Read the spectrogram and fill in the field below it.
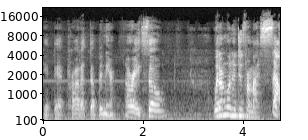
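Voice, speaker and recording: With an animated tone and very wide pitch swings, a woman speaks at a medium pitch amid audible room echo. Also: moderate pace. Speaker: beauty vlogger. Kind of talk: casual tutorial vlog. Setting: home bathroom.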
